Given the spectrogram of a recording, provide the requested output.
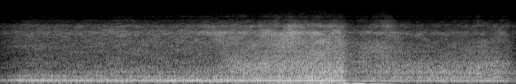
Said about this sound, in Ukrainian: на посадковій смузі з'являється перший літак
